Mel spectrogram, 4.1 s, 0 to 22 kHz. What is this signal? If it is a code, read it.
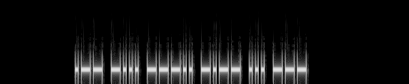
Morse code, heard as a keyed tone, about 40 wpm, 690 Hz. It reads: WB8YSO
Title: USA Call Signs 40wpm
